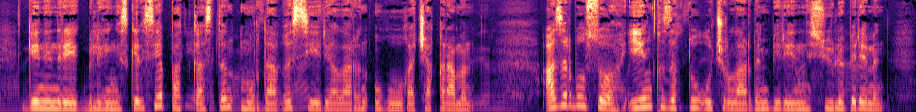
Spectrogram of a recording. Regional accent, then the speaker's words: Kyzyl-Kiya, Batken Region, Kyrgyzstan; Менин кичи мекеним Кызылкыя шаарында

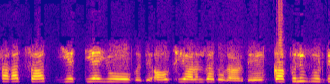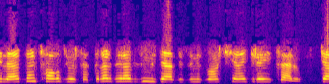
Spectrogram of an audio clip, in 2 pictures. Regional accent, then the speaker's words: Iran; Xo, vəxt ki, mən türkəm, türkçü danışaram. Lüzum yoxdur ki, alay türkçünə mən farsı danışmadım. Lüzum yoxdur ki, bir məmləkətin ki, 35 milyon nəfər türkçü vardı.

